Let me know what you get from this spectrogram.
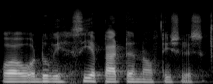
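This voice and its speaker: Male podcast host, Indian accent, non-native English, mid-pitched voice, self-questioning and candid in conversation. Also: level tone, a little fast, vocal fry, mellow. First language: an Indian mother tongue, not English. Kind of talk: candid conversation, personal anecdotes.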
